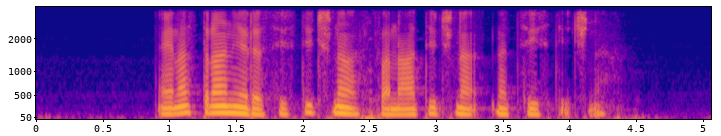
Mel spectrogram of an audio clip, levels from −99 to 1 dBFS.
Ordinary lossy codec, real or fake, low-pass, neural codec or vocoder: AAC, 32 kbps; fake; 3.6 kHz; codec, 16 kHz, 8 kbps, FunCodec, trained on LibriTTS, 25 frames a second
